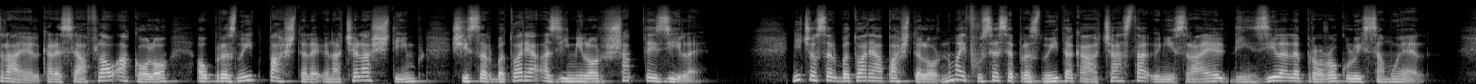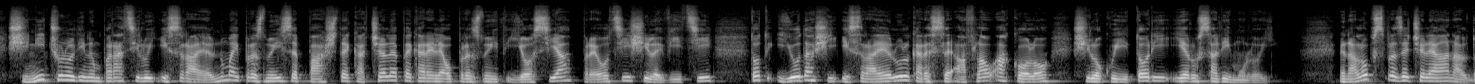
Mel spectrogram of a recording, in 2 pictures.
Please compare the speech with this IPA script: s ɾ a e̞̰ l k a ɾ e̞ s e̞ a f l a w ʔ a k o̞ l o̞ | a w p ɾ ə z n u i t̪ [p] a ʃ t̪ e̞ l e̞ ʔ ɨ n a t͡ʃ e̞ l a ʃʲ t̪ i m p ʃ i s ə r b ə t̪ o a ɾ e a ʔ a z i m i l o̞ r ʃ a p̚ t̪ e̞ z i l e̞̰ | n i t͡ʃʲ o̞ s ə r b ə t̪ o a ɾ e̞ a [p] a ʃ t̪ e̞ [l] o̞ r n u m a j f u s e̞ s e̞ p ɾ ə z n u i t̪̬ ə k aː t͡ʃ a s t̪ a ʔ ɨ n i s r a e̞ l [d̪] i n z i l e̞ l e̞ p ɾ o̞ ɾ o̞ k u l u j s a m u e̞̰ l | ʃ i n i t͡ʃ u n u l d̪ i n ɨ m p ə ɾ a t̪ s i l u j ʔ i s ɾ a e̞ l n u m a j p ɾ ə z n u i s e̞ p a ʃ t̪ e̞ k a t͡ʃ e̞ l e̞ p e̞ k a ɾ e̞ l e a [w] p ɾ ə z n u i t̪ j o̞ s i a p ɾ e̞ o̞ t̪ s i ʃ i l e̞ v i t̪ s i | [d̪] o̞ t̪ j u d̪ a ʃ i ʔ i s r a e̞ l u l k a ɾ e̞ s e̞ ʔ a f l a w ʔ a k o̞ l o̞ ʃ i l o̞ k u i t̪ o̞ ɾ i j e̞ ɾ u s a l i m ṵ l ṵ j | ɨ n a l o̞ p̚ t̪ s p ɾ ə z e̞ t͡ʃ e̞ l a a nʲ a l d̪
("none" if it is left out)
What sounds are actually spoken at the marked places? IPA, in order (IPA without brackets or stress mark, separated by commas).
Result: p, p, l, d̪, w, t̪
